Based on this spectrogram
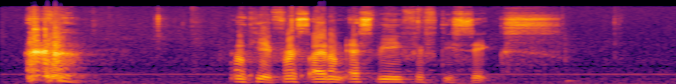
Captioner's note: clears throat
